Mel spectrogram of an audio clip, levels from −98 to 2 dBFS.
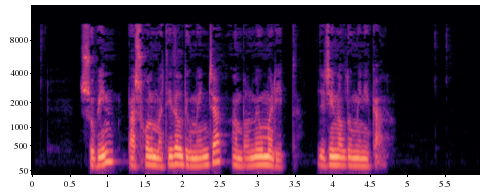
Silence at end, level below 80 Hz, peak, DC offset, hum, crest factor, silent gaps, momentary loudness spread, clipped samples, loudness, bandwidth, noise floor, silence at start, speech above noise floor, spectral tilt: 1.3 s; -68 dBFS; -8 dBFS; under 0.1%; none; 16 dB; none; 14 LU; under 0.1%; -22 LUFS; 11.5 kHz; -85 dBFS; 0.65 s; 63 dB; -6 dB/octave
